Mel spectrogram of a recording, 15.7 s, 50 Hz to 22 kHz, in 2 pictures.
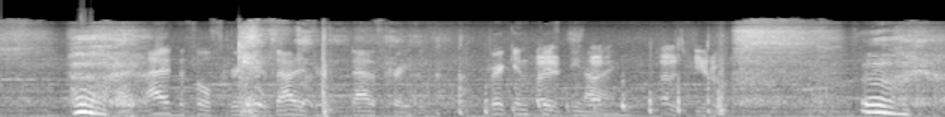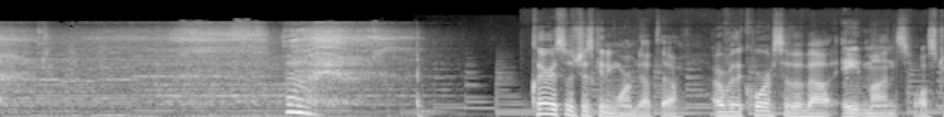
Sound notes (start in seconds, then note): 0.0 laughing; 6.0 breathing heavily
